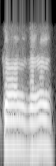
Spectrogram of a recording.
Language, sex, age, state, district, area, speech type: Hindi, male, 45-60, Uttar Pradesh, Ghazipur, rural, conversation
